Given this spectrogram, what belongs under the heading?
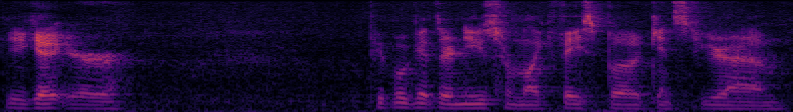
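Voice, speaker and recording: A man's voice: fairly low pitch, steady tone, normal speed, slight background noise. A young man co-hosting a casual podcast, rambling with fillers and trailing thoughts. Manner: rambling, hesitant, lots of fillers. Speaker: podcast co-host. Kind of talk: casual chat.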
